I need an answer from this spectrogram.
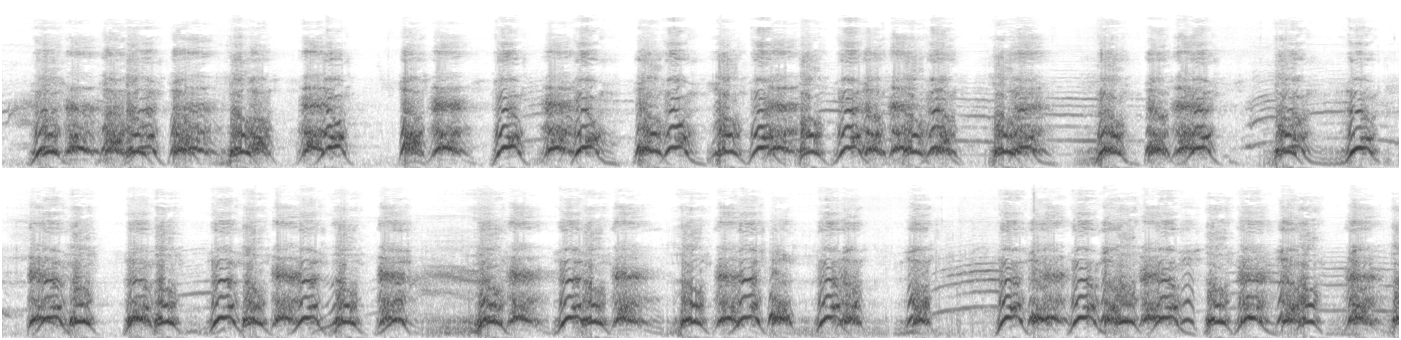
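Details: Eight basset hounds bark and bay at a mechanical Halloween cat, defending against the decoration; dense overlapping deep barks with harmonic, howl-like drawn-out bays, near-continuous chorus with brief pauses.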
